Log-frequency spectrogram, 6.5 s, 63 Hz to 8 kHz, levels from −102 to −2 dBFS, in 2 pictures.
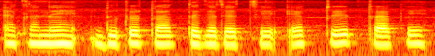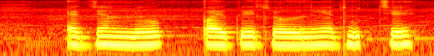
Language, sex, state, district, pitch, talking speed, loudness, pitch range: Bengali, female, Assam, Hailakandi, 180 Hz, 120 wpm, -16 LUFS, 175-190 Hz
